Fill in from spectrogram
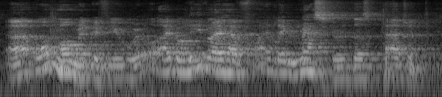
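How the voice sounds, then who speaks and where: A man's voice: on the high side, lively intonation, moderate pace, slight background noise, natural voice. A man playing an old-fashioned, self-assured uncle with quaint formal phrasing in a live radio comedy. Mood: earnest, self-assured. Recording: echoey hall, distant mic.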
